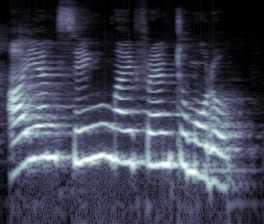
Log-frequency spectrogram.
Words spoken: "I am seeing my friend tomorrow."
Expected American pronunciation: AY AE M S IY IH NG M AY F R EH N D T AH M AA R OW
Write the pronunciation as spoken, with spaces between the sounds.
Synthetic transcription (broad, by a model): AY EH M S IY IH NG M AY F R EH N D T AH M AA R OW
